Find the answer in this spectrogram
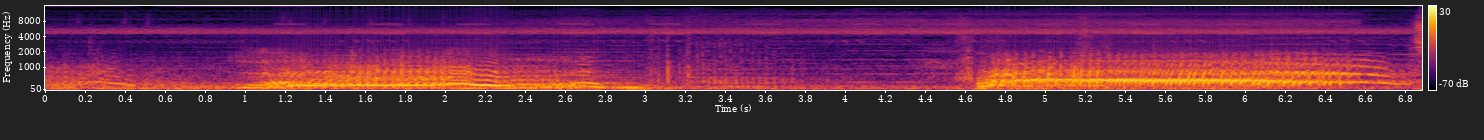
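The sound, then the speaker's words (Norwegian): Two long, loud roaring calls, each rising then falling in pitch with a deep, rumbling growl underneath, separated by a quieter pause; the low mating call of a male allosaurus, Big Al from a BBC documentary, after smelling a female's dung. “Dung left by a female allosaurus has an immediate effect on Al, and for the first time in his life, he issues a mating call. The female is not far and picks up the low sounds in his call.”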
